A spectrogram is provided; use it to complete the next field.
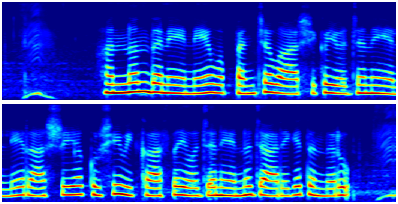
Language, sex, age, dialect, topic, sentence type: Kannada, female, 18-24, Mysore Kannada, agriculture, statement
